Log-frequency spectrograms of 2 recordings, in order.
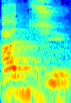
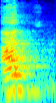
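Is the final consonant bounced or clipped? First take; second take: bounced; clipped. First: The final j ends with an echoing bounce. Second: The final j stops without any bounce.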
